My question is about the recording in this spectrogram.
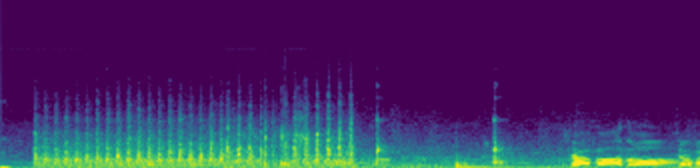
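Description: A steel pipe being cut with sparks flying: a dense, rapid rattling noise that stops about two seconds in. Near the end a man calls out an order in Chinese.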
